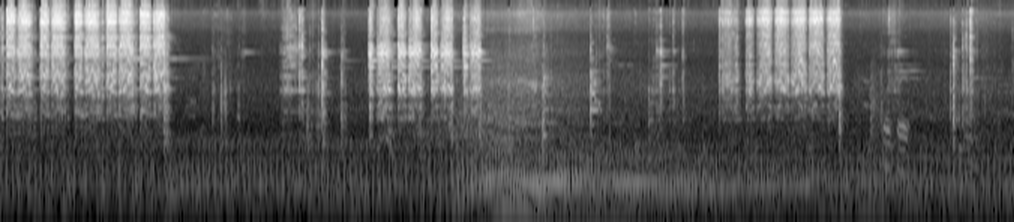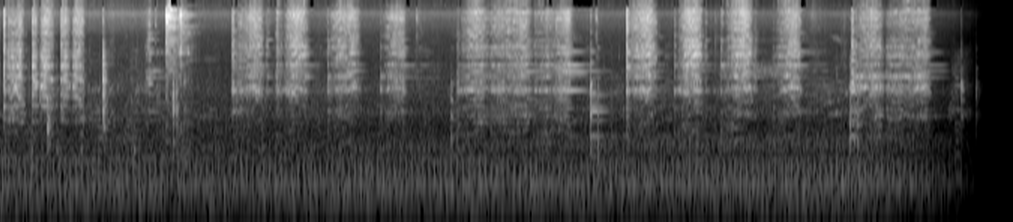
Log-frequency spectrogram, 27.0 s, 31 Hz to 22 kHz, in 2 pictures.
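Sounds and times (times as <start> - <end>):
knife blade being filed: 0.0 - 2.5, 3.8 - 7.3, 9.6 - 12.1, 13.6 - 26.1
steady low hum: 0.0 - 25.7.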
